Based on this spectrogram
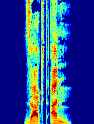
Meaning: inflection of ansagen: 1. second-person plural present 2. third-person singular present 3. plural imperative
- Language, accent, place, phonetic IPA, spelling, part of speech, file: German, Germany, Berlin, [ˌzaːkt ˈan], sagt an, verb, De-sagt an.ogg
